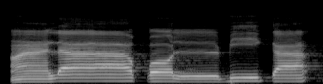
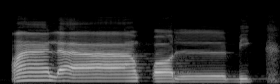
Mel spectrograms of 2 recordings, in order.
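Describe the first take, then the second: First: The last word ends with a short vowel. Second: The last word ends with a bare consonant. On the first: The reading continues without stopping. "Awalnya qalbika" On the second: The reading stops on this word. "ketika dihentikan ala qalbik"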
